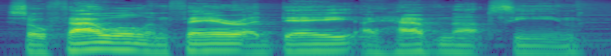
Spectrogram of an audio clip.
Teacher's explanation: A good example of this is this line from Macbeth, "So foul and fair a day I have not seen." In iambic pentameter, each line has 10 syllables with alternating stressed and unstressed syllables, where the second syllable is stressed · notice how the first word, so, is not stressed, and the words like foul and fair are. The line bounces when you say it.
